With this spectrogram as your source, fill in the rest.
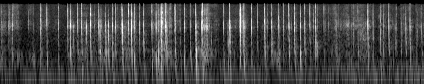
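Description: Fingertips and nails rub and scratch holographic tree-print foil wrapping paper on a long gift box. The result is a dense run of short, bright crinkling and scratching bursts with almost no low end, and each burst dies away almost instantly.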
